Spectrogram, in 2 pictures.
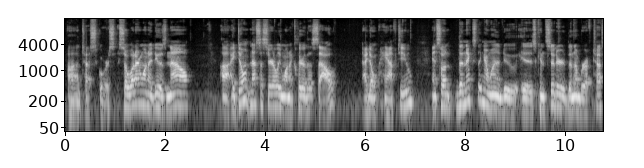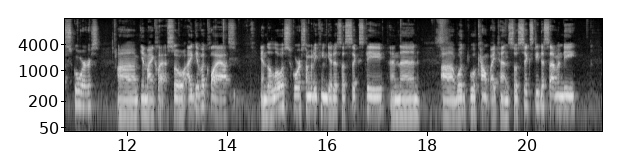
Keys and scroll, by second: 2.4 Right, 4.2 Left, 6.8 Right, 15.2 6, 15.5 0, 16.4 Down, 17.1 7, 17.5 0, 20.1 Down.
